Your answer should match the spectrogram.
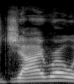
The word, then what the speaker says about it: gyro: i'm a goddamn american it's gyro it rhymes with spyro the dragon yeah i haven't had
